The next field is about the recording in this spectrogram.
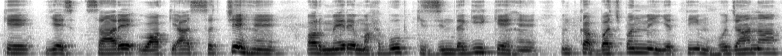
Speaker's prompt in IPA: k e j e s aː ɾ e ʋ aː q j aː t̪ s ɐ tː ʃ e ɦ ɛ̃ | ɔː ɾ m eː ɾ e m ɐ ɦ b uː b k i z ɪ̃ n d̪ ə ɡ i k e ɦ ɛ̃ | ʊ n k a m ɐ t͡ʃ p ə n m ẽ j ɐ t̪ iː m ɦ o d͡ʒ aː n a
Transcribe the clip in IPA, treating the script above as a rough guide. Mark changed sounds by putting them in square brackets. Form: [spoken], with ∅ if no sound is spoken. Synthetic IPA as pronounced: k e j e s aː ɾ e ʋ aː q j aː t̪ s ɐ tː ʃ e ɦ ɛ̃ | ɔː ɾ m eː ɾ e m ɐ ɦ b uː b k i z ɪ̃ n d̪ ə ɡ i k e ɦ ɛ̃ | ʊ n k a [b] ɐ t͡ʃ p ə n m ẽ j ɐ t̪ iː m ɦ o d͡ʒ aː n a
